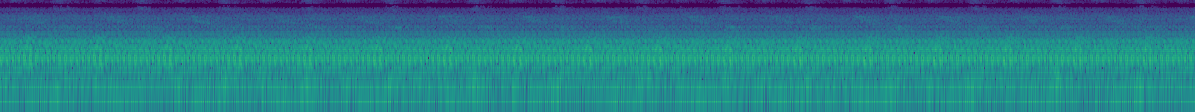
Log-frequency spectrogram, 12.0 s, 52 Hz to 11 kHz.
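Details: Lower-leg (tibia/fibula) MRI scan heard from inside the scan room: a steady loud buzzing drone with rapid rhythmic pulsing from a GE high-definition lower-extremity coil (stated as 8- or 16-channel). This is a test scan in a controlled environment. MRI scanner noise.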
